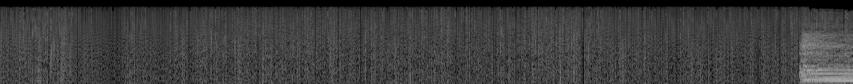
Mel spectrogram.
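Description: Steady, even hiss like static, with no clear engine note in it. Guitar music starts abruptly near the end.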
